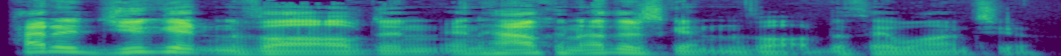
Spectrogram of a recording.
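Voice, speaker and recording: A man's voice: on the low side, sing-song, racing, gravelly, a bit bright, husky, dry recording, clean studio sound. A man hosting a podcast interview, asking questions in a casual, friendly way with brief replies in between. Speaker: podcast host.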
